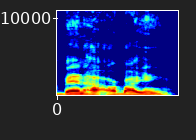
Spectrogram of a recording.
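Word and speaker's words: בין הערביים: Again, it's Ben ha-arbayim. It's how you would say it.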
